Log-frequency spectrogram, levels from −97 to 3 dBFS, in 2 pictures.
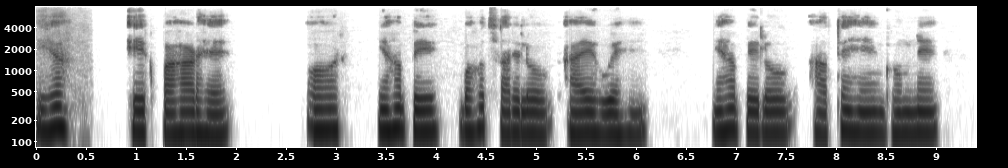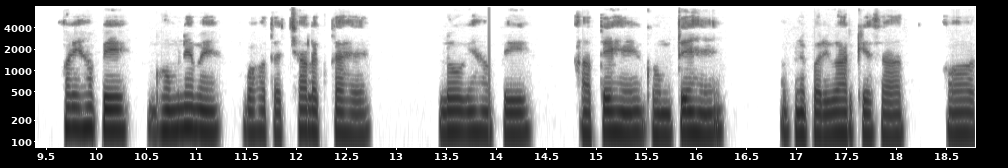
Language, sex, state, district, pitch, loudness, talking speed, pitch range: Hindi, male, Bihar, Jamui, 130 Hz, -17 LUFS, 140 wpm, 125-140 Hz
